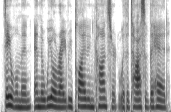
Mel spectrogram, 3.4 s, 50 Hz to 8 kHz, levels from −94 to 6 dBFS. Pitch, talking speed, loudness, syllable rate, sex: 190 Hz, 245 wpm, -18 LUFS, 5.7 syllables/s, female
